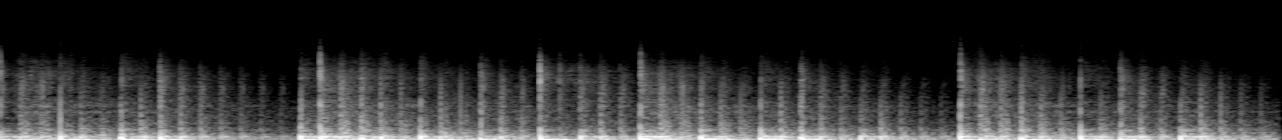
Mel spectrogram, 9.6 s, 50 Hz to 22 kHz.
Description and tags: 5thBD L∞p-100BPM-MrJkicKZ
Fith Bass Drum L∞p 100BPM - ESCAPE
You incorporate this sample into your project ... Awesome!
If you use the loop you can change it too, or not, but mostly I'm curious and would like to hear how you used this loop.
So send me the link and I'll share it again!
Artistically. #MrJimX 🃏
- Like Being whipping up a crispy sound sample pack, coated with the delicious hot sauce and emotional rhythmic Paris inspiration!
Let me serve you this appetizer!
Here you have a taste of it!
MrJkicKZ, Loop, groove, MrJworks, Escape, 4-4, MrJimX, 100bpm, Bass-Drum, works-in-most-major-daws, Drums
